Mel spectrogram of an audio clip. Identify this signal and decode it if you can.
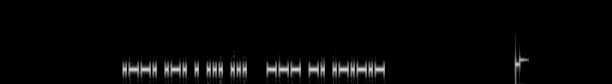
Morse code, heard as a keyed tone, about 40 wpm, 700 Hz. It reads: PRESS ON.
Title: Sentences from Top 1000 Words - Review Part 1 - 40wpm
